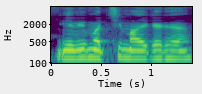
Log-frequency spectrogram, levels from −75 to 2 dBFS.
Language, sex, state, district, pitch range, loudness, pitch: Hindi, male, Uttar Pradesh, Etah, 130-135 Hz, -15 LUFS, 130 Hz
